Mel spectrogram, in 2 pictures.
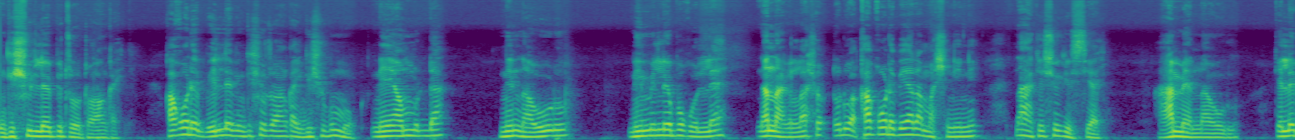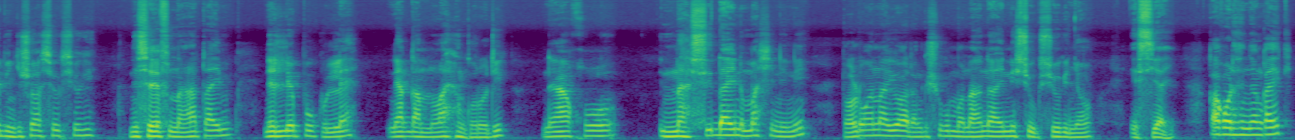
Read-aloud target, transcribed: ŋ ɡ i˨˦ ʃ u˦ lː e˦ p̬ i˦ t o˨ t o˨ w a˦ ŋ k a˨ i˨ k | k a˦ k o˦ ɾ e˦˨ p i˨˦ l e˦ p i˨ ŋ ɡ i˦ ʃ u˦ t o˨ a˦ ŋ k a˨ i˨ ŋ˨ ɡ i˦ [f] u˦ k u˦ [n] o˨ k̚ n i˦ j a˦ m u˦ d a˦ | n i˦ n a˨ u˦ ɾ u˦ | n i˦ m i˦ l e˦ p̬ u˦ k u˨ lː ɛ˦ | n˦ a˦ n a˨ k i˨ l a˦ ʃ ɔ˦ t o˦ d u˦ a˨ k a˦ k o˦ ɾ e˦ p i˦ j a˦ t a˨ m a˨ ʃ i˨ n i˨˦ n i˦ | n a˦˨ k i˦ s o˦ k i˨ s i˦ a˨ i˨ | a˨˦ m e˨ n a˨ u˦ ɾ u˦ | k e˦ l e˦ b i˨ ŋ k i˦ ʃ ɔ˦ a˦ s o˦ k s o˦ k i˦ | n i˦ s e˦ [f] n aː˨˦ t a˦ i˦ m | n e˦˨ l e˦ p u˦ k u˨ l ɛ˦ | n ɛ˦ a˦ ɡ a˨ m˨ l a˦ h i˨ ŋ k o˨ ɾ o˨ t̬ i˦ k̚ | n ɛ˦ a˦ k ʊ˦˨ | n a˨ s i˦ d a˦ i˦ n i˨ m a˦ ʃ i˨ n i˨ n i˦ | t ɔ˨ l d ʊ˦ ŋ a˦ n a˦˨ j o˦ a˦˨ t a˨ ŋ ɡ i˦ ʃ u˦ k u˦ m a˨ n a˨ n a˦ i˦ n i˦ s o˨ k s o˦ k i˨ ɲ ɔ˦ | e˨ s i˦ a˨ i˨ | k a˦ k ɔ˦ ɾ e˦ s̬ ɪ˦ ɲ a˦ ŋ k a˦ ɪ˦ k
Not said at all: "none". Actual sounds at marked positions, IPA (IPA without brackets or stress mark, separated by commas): ʃ, m, f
